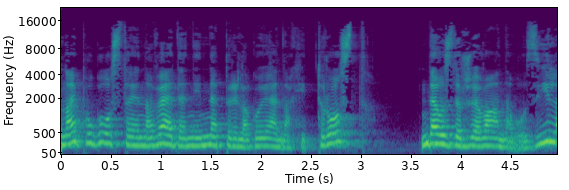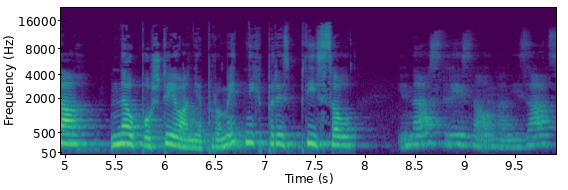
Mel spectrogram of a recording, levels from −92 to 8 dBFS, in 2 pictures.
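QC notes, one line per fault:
7.9 s to end: switch to a distant microphone. After "vozila neupoštevanje prometnih predpisov" the speech abruptly turns hollow and roomy, loses bass and drops roughly 10 dB, with room noise about 35 dB below it. The close microphone likely dropped out. The waveform steps down, and the spectrogram shows thinner lows, reverb smear and a raised noise floor.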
